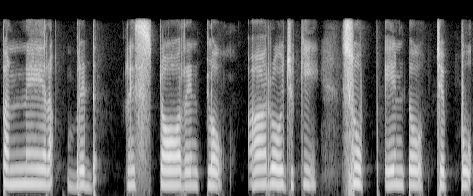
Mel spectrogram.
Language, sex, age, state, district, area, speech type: Telugu, female, 18-30, Andhra Pradesh, Chittoor, rural, read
